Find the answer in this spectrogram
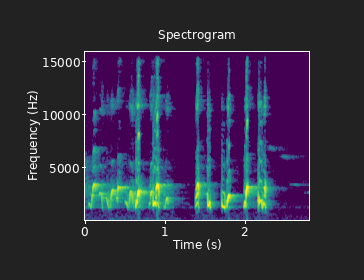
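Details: Red-whiskered bulbul, a wild bird answering a caged decoy, sings a rapid, warbling phrase of slurred whistles, then several clipped, bright chirps in quick succession.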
